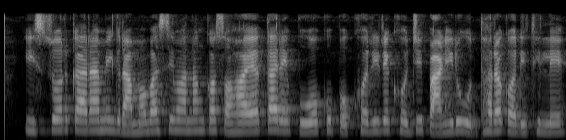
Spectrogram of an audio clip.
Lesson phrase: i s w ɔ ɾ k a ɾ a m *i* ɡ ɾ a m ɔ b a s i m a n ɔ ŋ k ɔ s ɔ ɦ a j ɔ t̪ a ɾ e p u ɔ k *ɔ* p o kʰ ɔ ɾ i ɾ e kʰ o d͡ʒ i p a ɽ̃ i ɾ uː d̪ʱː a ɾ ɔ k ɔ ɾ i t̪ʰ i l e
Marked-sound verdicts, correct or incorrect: correct, incorrect: u

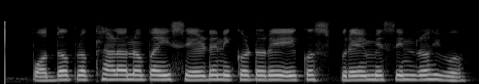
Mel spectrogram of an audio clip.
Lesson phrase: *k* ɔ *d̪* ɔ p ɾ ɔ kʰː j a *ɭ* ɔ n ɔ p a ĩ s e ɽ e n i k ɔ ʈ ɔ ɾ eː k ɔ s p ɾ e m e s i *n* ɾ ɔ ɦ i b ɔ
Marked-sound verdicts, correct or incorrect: incorrect: p, correct, correct, correct

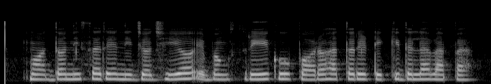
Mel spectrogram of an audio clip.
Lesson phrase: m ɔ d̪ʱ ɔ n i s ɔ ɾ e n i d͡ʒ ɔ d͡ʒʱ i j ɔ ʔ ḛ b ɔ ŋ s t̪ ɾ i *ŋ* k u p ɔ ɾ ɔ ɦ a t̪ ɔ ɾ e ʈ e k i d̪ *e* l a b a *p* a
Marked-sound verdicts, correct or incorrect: incorrect: none, correct, correct

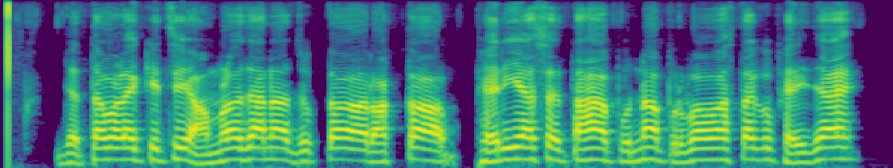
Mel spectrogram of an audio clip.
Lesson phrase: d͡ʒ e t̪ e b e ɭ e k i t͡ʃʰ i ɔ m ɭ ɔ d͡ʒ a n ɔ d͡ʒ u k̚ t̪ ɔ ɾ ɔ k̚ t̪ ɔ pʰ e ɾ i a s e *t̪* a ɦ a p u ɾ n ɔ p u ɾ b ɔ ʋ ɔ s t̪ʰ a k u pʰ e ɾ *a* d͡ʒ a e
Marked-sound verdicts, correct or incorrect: correct, incorrect: i

